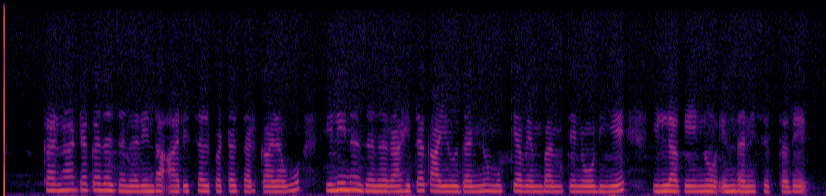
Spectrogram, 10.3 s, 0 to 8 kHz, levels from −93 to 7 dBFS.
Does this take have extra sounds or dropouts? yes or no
no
